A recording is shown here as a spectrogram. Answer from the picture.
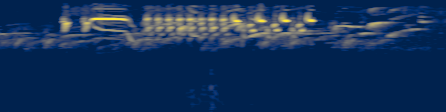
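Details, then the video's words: Moroccan goldfinch, a wild-type Ouidani singer used as a teaching model for caged birds. A long sweeping whistle opens into quick bell-like twittered notes, then softer rising slurs. "هل عصفورك صامت قدم هذا التغريد له وشوف كيف يتفاعل معه"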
